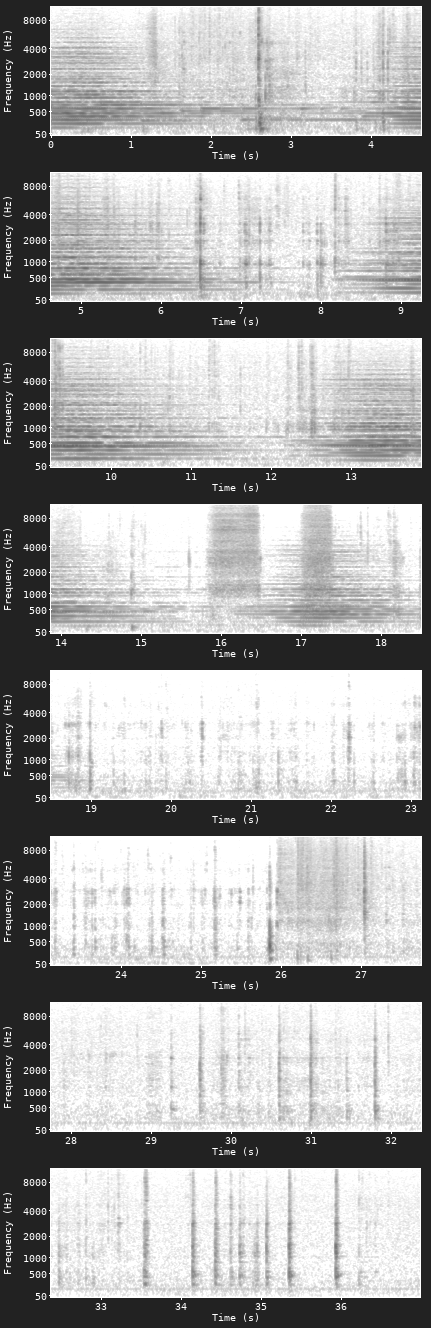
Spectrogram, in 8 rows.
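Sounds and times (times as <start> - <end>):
brief hiss: 15.8 - 18.4.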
